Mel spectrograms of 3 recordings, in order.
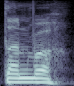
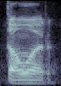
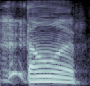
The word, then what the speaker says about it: Tanwar: Ladies and gentlemen, it is the very funny Tanwa. Uh, Hey Akash, it's Tanwar. see, there we go. Tanwar.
